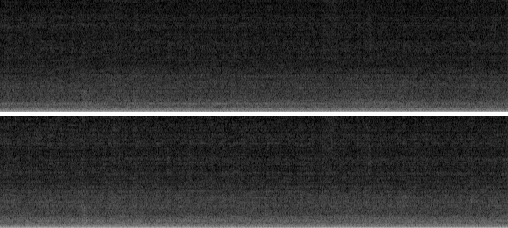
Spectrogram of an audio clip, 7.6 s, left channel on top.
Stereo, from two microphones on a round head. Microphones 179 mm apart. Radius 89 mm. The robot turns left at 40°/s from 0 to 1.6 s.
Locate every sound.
0.0 s an engine running: 60° right, 0.8 m; by 7.6 s 125° right, 0.8 m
